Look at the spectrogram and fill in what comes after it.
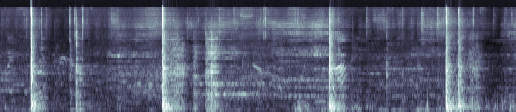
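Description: Aerial firework shells bursting overhead: about four sharp booms with a few lighter pops between them, each trailing off in an echo.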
